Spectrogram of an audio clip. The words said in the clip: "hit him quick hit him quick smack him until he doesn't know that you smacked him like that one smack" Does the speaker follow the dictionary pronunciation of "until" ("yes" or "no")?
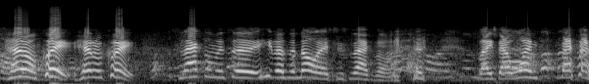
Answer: no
